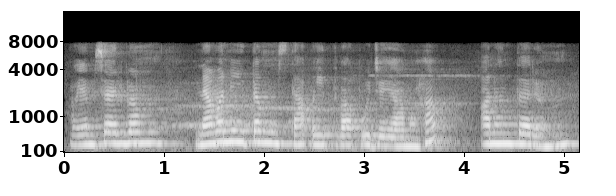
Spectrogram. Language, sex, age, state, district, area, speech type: Sanskrit, female, 30-45, Andhra Pradesh, Bapatla, urban, spontaneous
